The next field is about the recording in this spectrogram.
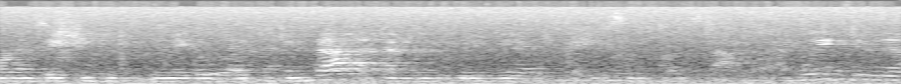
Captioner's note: stammers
